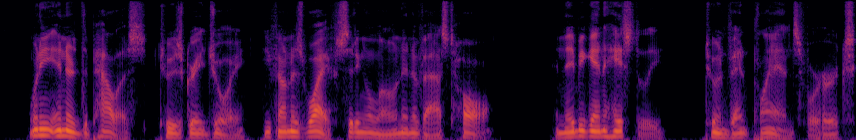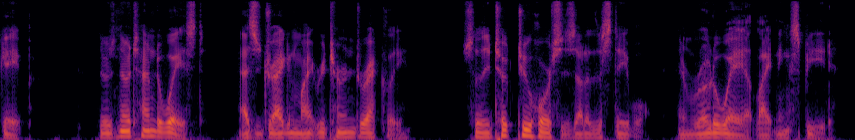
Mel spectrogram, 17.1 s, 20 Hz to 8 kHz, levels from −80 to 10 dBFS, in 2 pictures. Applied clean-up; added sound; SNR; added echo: none; none; none; none.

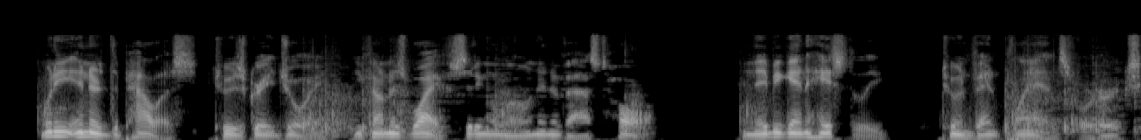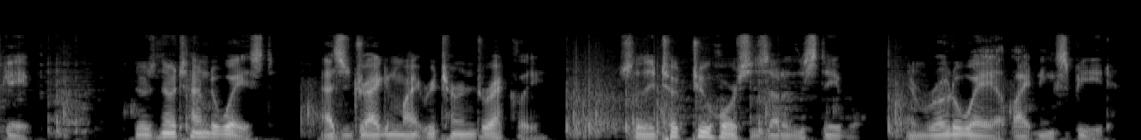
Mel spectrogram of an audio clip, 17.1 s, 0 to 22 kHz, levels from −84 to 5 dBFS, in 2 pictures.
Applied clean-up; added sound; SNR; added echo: classical method Wiener filter.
